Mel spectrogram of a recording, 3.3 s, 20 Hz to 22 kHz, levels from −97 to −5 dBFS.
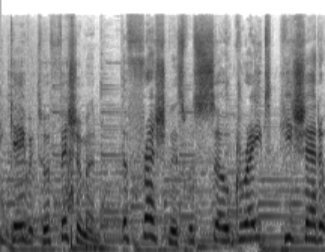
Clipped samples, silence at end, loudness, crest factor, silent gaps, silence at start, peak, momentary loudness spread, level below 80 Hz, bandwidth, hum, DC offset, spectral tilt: under 0.1%; 0 s; -15 LUFS; 14 dB; none; 0 s; 0 dBFS; 4 LU; -30 dBFS; 17.5 kHz; none; 0.2%; -3.5 dB/octave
